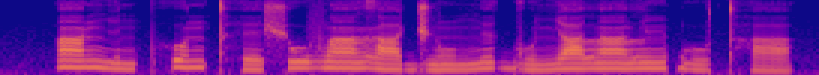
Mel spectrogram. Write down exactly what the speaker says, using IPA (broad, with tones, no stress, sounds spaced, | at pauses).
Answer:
ã˦ ŋ i˨ n pʰ ʊ˦ n tʰ e˨ ʃ u˦ v ã˦ ɣ a˨ d͡ʒ ũ˨ ŋ ɪ˦ ɡ u˨ ɲ a˦ l ã˦ l ĩ˦ ɓ uː˨ tʰ a˨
